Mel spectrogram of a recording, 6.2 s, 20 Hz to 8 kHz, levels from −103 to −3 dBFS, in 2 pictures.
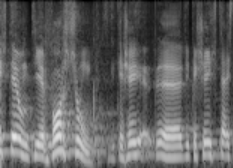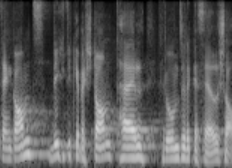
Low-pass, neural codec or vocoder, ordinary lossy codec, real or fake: none; codec, 16 kHz, 2 kbps, X-Codec, HuBERT features, trained on balanced general audio; none; fake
